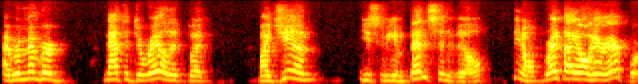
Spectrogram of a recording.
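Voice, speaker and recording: With an American accent, a man speaks at a moderate pace with ordinary pitch variation. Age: 50s. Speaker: catch wrestling coach and podcast host. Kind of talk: casual podcast interview.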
